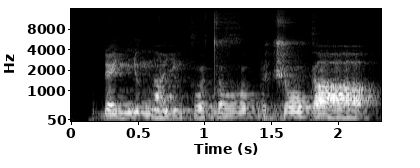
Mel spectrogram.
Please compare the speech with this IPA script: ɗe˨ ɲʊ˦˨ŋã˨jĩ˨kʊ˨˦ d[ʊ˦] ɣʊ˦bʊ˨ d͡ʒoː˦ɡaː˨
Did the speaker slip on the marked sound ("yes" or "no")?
no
